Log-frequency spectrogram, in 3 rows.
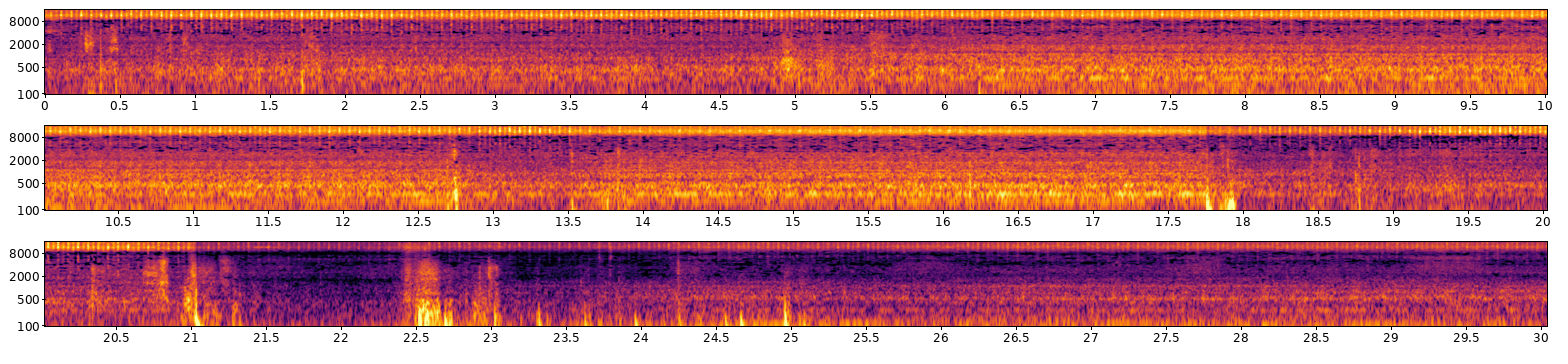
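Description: A 2019 Ford Flex's V6 engine idling steadily, judged a good motor. A few sharp knocks come about two-thirds of the way in, after which the idle sounds quieter.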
